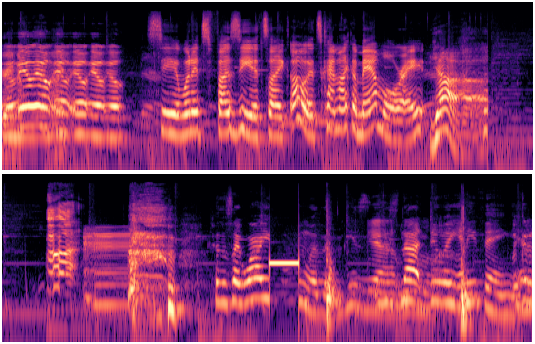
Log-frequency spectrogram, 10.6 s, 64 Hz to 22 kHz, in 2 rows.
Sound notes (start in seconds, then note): 6.1 buzzer rings; 6.6 laughs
